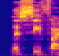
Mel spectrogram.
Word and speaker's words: Y: Il y a même une commune dans la Somme qui s'appelle I. C'est un Y mais ça se prononce I.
